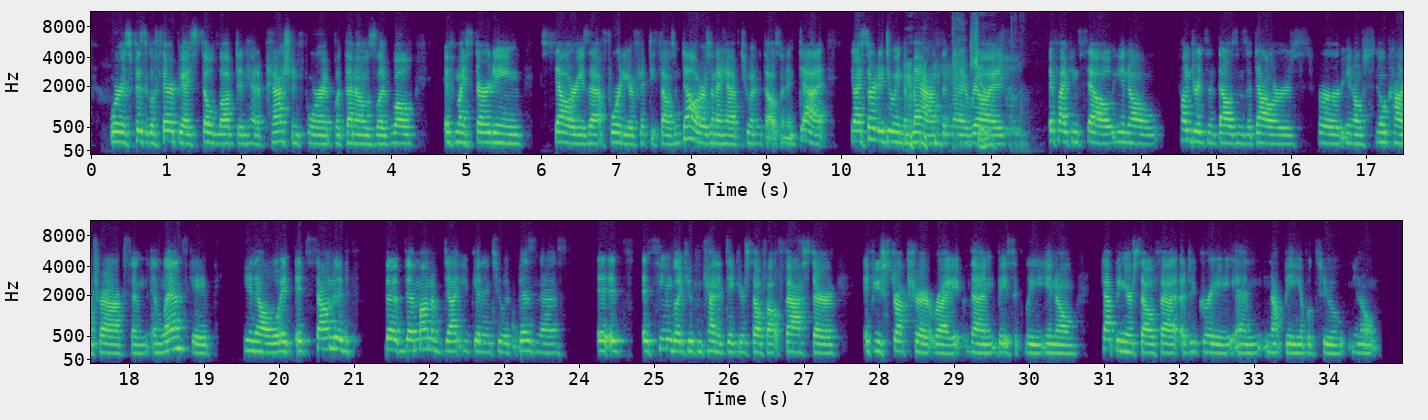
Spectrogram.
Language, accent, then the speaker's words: English; Lancaster, New York, United States; So I was born and raised in Lancaster, which is more of like the eastern part. So it's about 20 minutes outside of Buffalo.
